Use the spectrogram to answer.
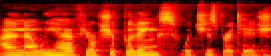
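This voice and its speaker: On a very clean recording with a silent background, a woman speaks with a Dutch accent in a fairly low pitch. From Netherlands. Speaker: miniature crafter streamer. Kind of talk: casual livestream chat. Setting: livestream at home. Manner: hesitant, many fillers.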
